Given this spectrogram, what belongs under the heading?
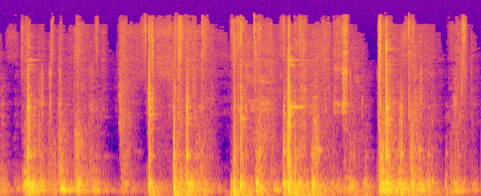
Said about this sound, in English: A robin attacks a robin. A robin attacks the robin in the glass.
